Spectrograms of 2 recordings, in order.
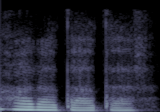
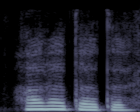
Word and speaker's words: Haradadır: Haradadır harita. Pronunciation beat. Clap with me. Rhythm makes memory sticky. Ha ra da dur. Ta ta ta ta.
